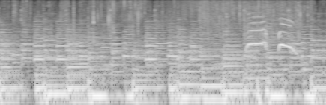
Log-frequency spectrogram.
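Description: Background music with a steady beat and repeating bass line, with two short swooping tones near the end.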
